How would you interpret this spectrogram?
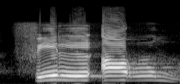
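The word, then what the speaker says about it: في الأرض: Ya, dhad itu tidak kita bariskan. Jangan sampai dia melahirkan baris dha ataupun dhi.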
